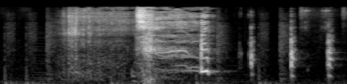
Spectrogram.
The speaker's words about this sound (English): Now, with that being said, let me blow my nose real quick.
